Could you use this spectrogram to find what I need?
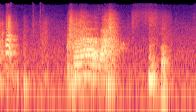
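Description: A young girl calls out in greeting.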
